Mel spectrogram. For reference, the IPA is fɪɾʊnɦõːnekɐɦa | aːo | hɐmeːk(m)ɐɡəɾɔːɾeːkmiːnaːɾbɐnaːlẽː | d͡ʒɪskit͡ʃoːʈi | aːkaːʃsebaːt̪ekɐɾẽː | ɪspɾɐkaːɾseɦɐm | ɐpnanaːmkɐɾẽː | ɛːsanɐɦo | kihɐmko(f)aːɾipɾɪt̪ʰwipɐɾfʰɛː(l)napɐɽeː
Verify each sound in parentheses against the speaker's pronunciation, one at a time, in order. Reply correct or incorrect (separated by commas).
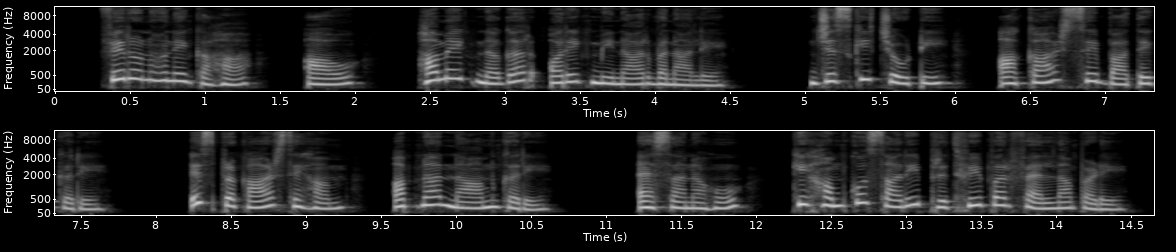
incorrect, incorrect, correct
